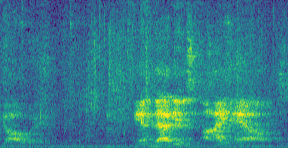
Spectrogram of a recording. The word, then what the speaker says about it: Yahweh: But if you were to pronounce it, it would probably be pronounced Yahweh.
